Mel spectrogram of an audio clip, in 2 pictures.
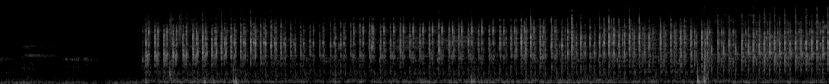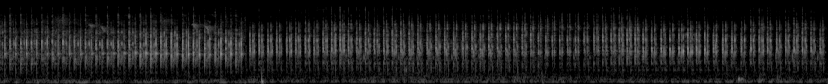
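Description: Homemade candle-heated pop-pop boat made from a Coca-Cola can, puttering in a tub of water: a fast, steady rattle of pops that starts about a second and a half in.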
